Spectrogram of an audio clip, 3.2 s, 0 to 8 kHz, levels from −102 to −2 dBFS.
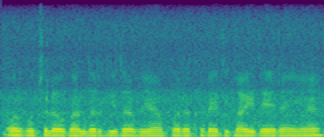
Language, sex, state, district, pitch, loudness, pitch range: Hindi, male, Chandigarh, Chandigarh, 115 Hz, -14 LUFS, 115-120 Hz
